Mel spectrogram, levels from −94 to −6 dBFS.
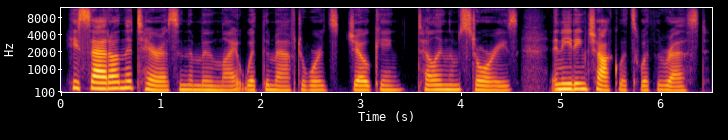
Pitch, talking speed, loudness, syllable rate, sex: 190 Hz, 195 wpm, -21 LUFS, 5.6 syllables/s, female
